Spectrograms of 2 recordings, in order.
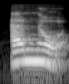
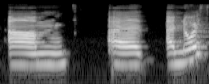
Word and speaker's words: Anois: And as I was having a look, Anois came up and it said, "How do you pronounce Anois?" And I thought, "Oh, what's this?" And I clicked on it, and it says it's Anish.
